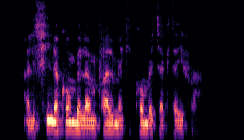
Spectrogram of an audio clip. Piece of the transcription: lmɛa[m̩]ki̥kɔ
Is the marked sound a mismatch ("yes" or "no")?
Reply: yes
